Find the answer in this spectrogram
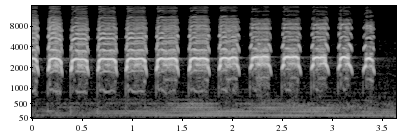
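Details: One of an osprey pair building a new nest in Charlo, Montana, heard from a nest cam on 27 June 2018: a long run of about thirteen rasping, buzzy yelps, steady and rapid, without background noise.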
